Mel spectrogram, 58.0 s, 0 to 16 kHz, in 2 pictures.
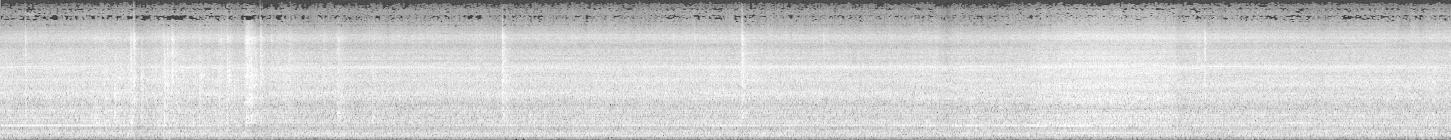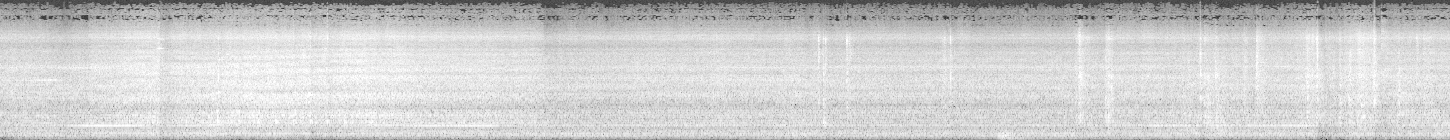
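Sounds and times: excavator diesel engine and hydraulics: 0.0 - 58.0
low thump: 49.0 - 49.6.

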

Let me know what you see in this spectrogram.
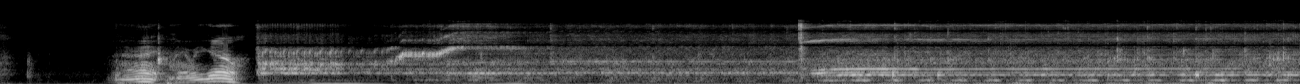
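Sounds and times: stand mixer motor whining: 2.6 - 13.0.

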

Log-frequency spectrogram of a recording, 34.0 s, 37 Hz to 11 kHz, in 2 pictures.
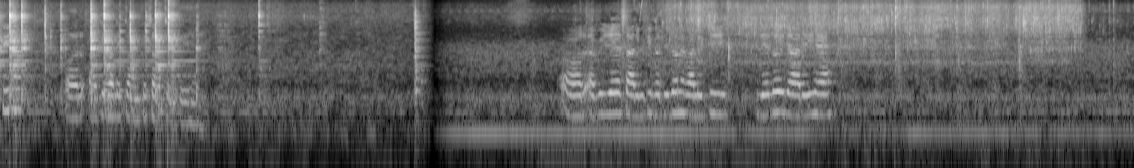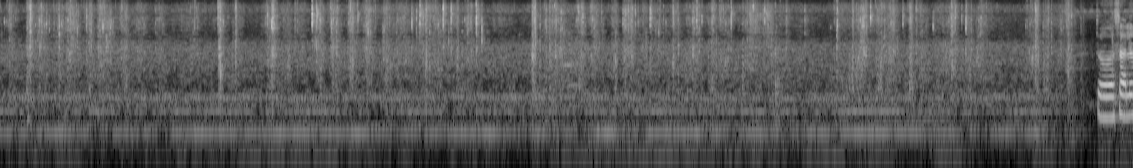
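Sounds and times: steady low hum: 0.0 - 15.3, 16.0 - 34.0
tap water running: 9.7 - 33.3
shirt scrubbed with soap: 9.8 - 33.4.

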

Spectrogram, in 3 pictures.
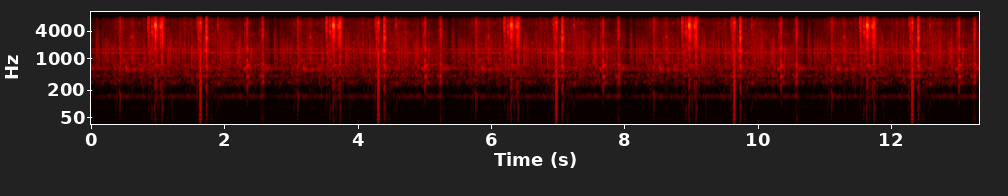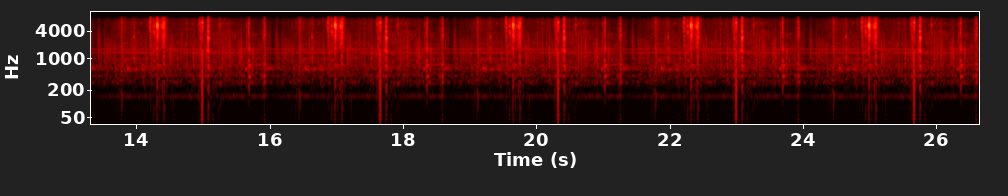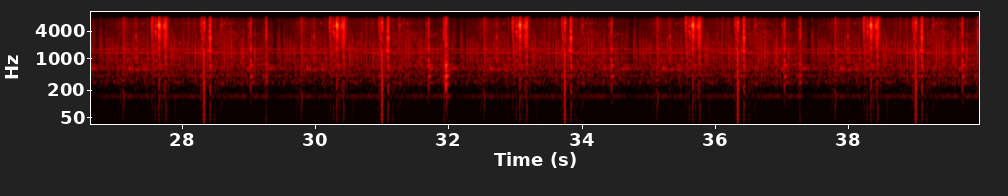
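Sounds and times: sharp clicks of linkage: 0.9 - 2.5, 3.6 - 5.2, 6.2 - 7.9, 8.9 - 10.5, 11.6 - 13.2, 14.2 - 15.8, 16.9 - 18.6, 19.6 - 21.2, 22.2 - 23.9, 24.9 - 26.6, 27.6 - 29.2, 30.2 - 32.1, 32.7 - 34.6, 35.6 - 39.9.

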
